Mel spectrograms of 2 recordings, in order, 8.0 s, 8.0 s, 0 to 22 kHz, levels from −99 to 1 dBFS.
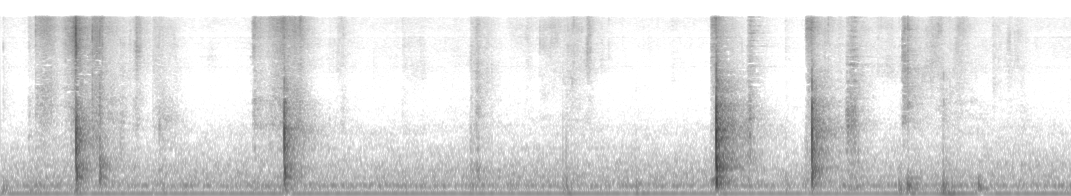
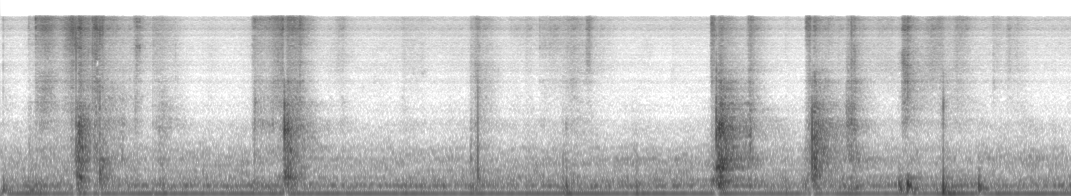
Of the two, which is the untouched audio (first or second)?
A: first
